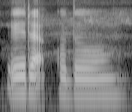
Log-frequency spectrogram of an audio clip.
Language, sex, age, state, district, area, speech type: Santali, female, 30-45, Jharkhand, East Singhbhum, rural, spontaneous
